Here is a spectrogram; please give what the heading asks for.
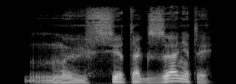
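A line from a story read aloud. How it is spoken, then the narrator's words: Confused mumble. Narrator (Russian): растерянно пробормотал Харлан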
